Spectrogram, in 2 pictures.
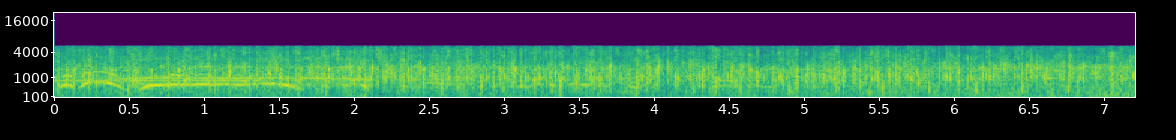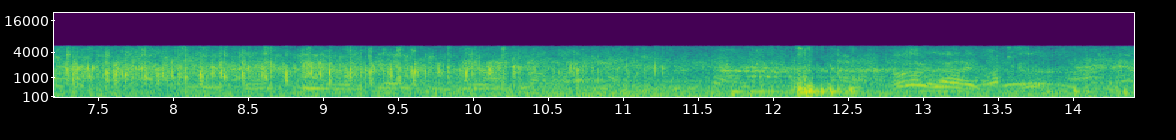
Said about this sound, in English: Let us thank our veterans and our active duty service personnel with a good hand clap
